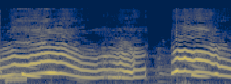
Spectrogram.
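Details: Wolf howling: a long, smooth tonal howl that rises gently, holds, then slides downward and breaks off, followed after a short pause by a second howl beginning higher and falling.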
